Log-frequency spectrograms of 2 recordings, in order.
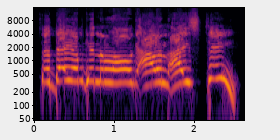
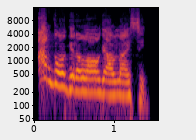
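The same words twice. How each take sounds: First: Very high, giddy put-on voice; hammed-up wild voter. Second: Raised voice of a voter going wild; mildly hammed-up drink announcement; acted reckless voter. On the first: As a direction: squeal it like a voter letting loose. Same voter, repeated far more wildly.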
